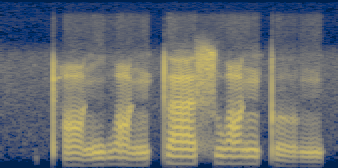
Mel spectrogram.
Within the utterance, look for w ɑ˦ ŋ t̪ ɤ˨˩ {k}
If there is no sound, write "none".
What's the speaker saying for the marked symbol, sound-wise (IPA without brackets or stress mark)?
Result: ŋ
